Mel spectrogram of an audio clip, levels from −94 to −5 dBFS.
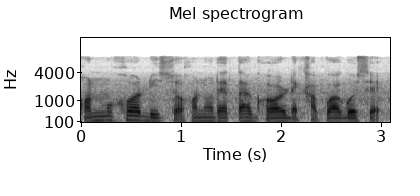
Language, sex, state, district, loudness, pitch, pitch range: Assamese, male, Assam, Sonitpur, -18 LUFS, 120 Hz, 115-125 Hz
